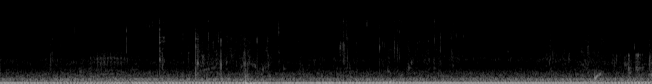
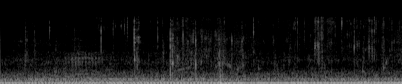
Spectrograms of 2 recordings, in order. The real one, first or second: second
